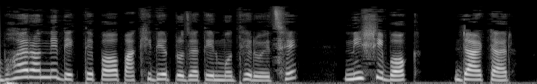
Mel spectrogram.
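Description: Throughout the speech, washy ringing and hiss that breathes with the signal point to likely WMA compression near 48 kbps; a spectrogram shows a hard ceiling at 16.5 kHz with patchy holes.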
